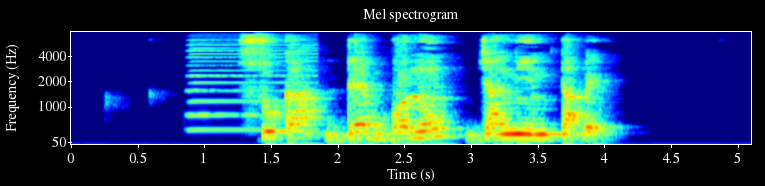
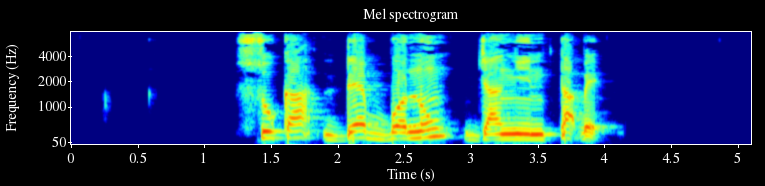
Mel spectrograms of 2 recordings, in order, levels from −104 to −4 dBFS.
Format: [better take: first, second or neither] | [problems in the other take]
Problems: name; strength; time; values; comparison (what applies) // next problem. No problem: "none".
second | background sound (Accordion); 18 dB below the speech // room echo; dies away in 0.3 s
